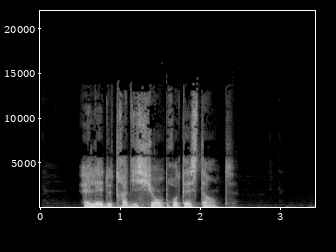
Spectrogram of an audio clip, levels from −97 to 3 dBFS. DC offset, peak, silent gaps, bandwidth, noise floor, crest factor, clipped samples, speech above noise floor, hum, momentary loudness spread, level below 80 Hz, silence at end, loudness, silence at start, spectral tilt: under 0.1%; -8 dBFS; none; 13.5 kHz; -74 dBFS; 14 dB; under 0.1%; 55 dB; none; 8 LU; -56 dBFS; 1.05 s; -20 LUFS; 0.55 s; -5.5 dB/octave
